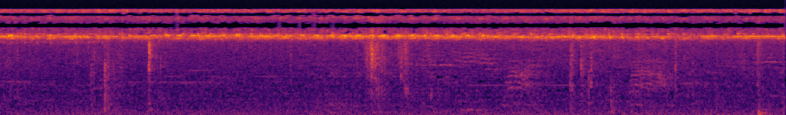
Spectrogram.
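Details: A cricket-rearing farm in Hanoi, Vietnam: a dense, steady high trill with faint upper overtones continues throughout, mixed with intermittent clicks, rustles and a brief knock at the end.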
